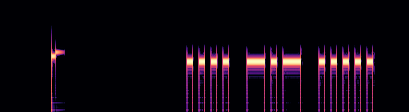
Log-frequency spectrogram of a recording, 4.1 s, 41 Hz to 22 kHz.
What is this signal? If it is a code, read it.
Morse code, heard as a keyed tone, about 20 wpm, 700 Hz. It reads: HK5
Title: Callsign Prefixes for Top 100 DXCC - 20wpm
